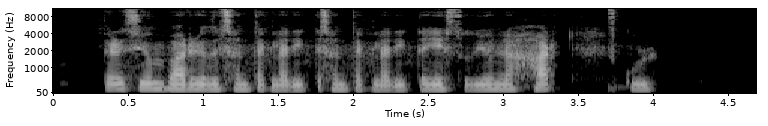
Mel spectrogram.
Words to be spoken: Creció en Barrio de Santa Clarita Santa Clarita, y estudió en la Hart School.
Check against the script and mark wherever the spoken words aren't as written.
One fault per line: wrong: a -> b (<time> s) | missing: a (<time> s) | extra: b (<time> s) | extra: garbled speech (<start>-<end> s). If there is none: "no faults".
no faults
